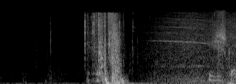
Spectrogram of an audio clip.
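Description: A rocket launcher fires.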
